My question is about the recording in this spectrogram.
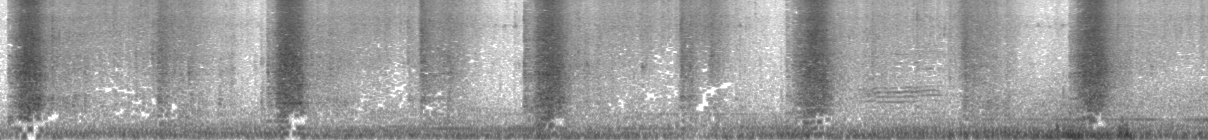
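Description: Rhythmic hissing close to the microphone: a loud burst about every two and a half seconds, each with a softer one halfway between, over a faint low hum.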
